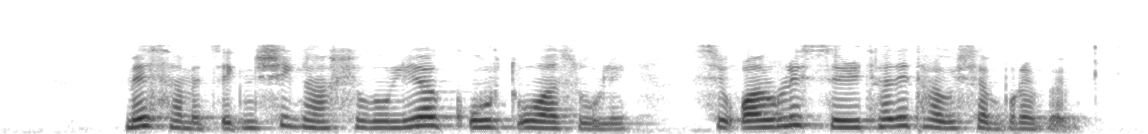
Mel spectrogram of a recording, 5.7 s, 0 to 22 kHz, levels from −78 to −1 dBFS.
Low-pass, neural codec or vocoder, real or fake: 5.4 kHz; none; real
